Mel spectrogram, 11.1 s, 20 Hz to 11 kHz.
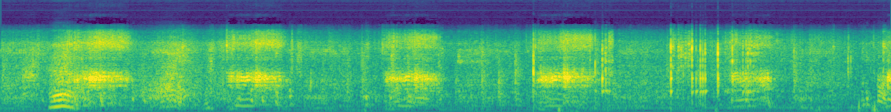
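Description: Loud, rough snores recur about every two seconds, roughly 30 a minute, with faint clicks and room noise between them.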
